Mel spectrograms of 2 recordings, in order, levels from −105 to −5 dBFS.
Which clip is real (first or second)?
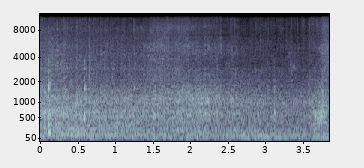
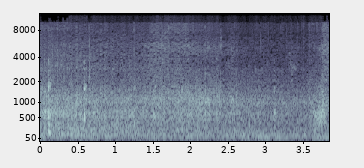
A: second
